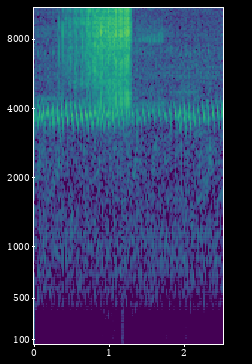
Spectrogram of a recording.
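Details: Wild eastern Japanese katydid from northern Miyagi Prefecture, Japan, recorded 22–23 August 2024: one loud, harsh, buzzy burst lasting about a second, over a steady fast ticking trill that continues throughout.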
